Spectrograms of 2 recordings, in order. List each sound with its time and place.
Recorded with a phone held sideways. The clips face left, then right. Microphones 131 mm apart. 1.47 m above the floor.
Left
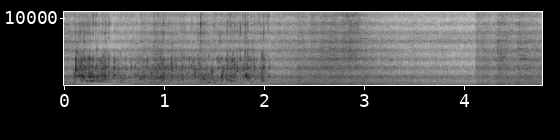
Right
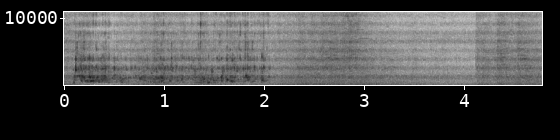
0.1 s a splash: 35° right (ahead or behind), 0.7 m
